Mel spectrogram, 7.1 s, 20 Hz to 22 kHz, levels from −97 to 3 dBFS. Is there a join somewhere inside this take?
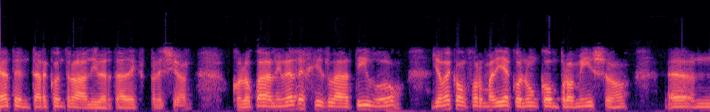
yes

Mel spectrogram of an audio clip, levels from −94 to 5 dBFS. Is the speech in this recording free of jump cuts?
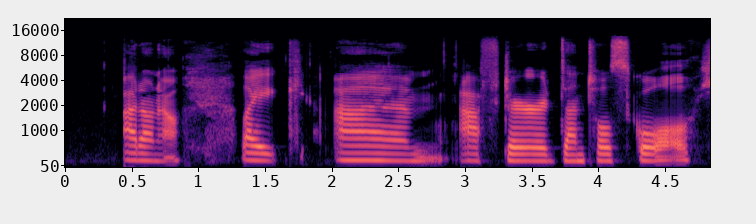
no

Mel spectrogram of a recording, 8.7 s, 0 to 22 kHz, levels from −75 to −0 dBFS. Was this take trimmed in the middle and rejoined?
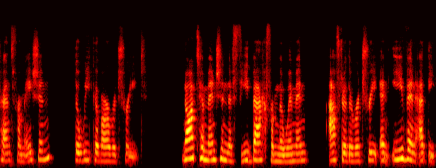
yes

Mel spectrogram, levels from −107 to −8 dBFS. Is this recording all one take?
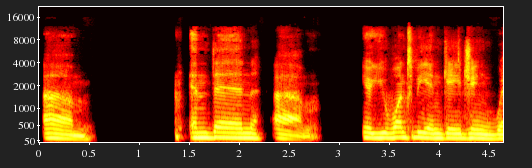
no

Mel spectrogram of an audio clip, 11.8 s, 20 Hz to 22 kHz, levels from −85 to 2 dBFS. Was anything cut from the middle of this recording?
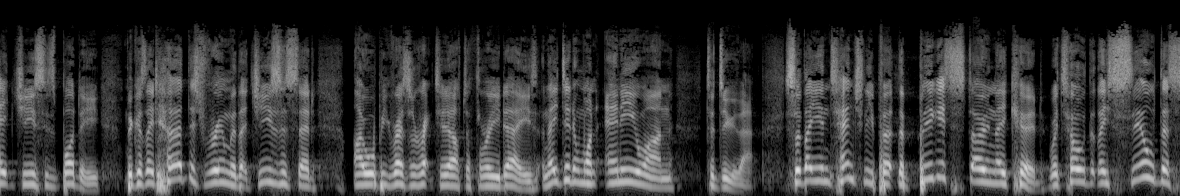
no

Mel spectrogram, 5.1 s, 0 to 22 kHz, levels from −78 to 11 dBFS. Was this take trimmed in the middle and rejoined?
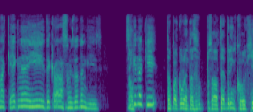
no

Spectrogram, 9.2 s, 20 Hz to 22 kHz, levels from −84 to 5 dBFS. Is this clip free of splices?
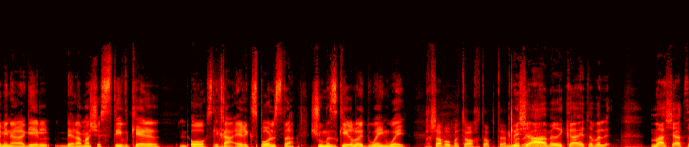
no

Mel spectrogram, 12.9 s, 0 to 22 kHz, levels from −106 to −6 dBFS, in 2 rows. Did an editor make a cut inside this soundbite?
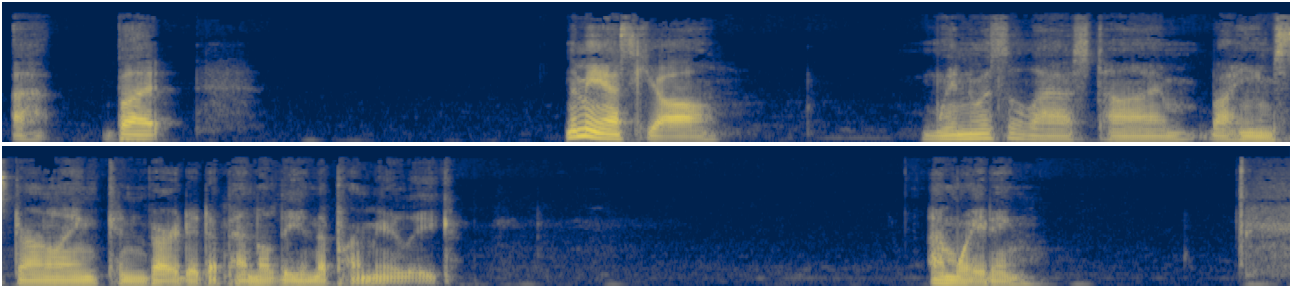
no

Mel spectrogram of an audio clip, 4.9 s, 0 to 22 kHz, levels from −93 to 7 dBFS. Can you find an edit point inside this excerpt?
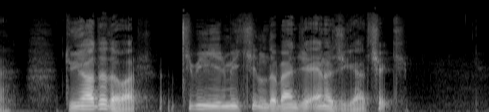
yes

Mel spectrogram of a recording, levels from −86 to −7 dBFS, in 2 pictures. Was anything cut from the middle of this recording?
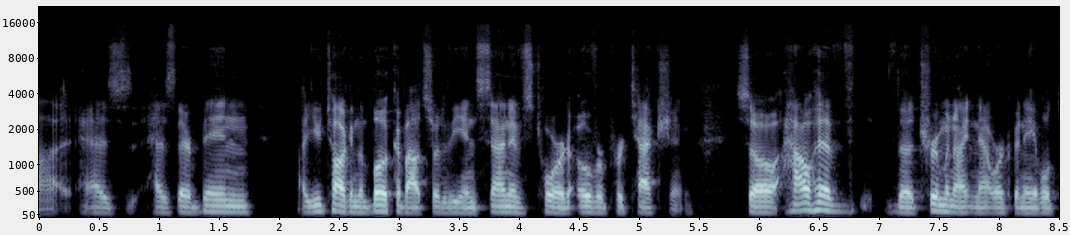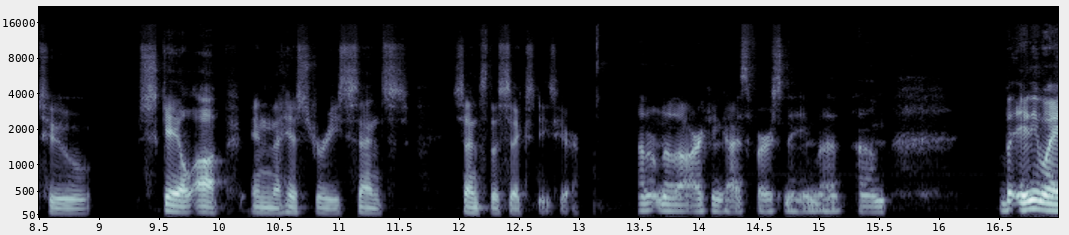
yes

